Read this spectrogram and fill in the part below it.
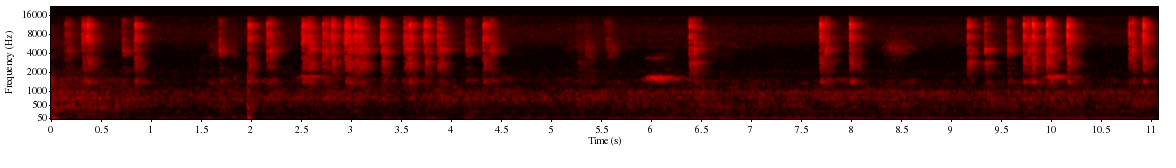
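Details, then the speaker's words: Dual-channel lab bench power supply whose output voltages on both channels keep fluctuating without touching the voltage knob; sharp, irregular bursts of relay clicks as the relays chatter on and off. "take a look at the two channels the voltages of the two channels they keep fluctuating without even turning the voltage knob you can also hear the relays"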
